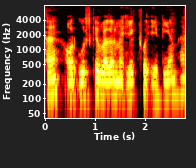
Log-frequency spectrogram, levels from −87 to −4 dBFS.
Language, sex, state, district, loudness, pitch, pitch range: Hindi, male, Bihar, Jahanabad, -19 LUFS, 115 Hz, 110-120 Hz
